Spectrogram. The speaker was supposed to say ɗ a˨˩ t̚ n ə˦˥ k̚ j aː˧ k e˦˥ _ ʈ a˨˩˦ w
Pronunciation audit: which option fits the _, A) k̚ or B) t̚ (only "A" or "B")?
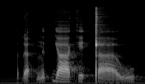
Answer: B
